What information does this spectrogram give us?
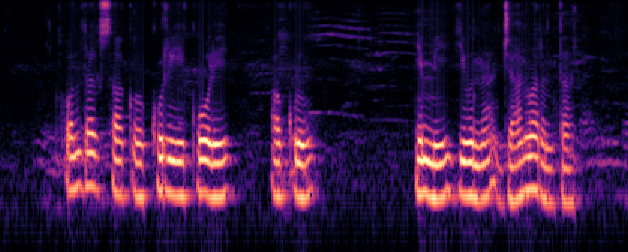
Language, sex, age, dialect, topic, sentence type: Kannada, male, 18-24, Northeastern, agriculture, statement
